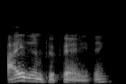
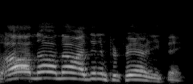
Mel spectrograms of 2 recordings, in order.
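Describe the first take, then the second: First: Said in the usual way. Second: High-pitched mock protest; flustered refusal. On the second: Uncle asked to speak begs off, high flustered protest. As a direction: beg off, voice jumping up in pitch.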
